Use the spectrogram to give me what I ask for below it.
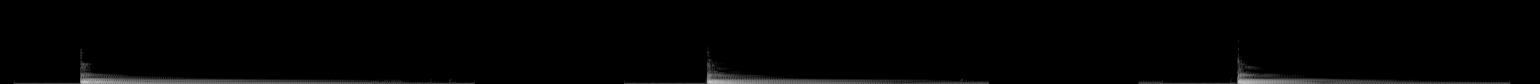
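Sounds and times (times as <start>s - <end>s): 
double bass pizzicato fortissimo on the A string: 0.7s - 4.5s, 7.0s - 9.9s, 11.4s - 15.1s.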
